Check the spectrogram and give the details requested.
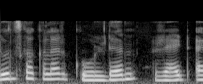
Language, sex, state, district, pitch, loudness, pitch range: Hindi, female, Delhi, New Delhi, 230 Hz, -14 LUFS, 205-250 Hz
